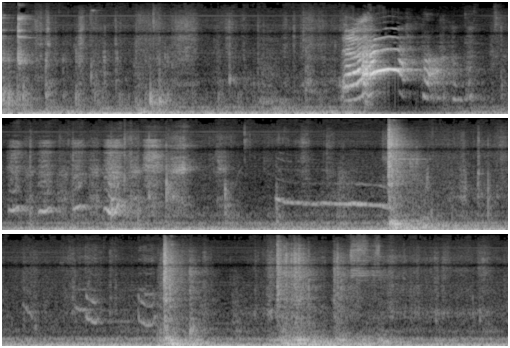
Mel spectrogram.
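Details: Six-week-old Cavalier King Charles Spaniel puppies at playtime indoors: one sharp, high, wavering yelp early on, later a short falling whine and a brief squeak, over steady scuffling, tapping and clattering noises.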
